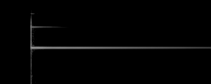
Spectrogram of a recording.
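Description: A single bell-like chime struck about a third of a second in. It rings one clear high tone that slowly fades away, the sound sting of the Cockos logo outro.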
